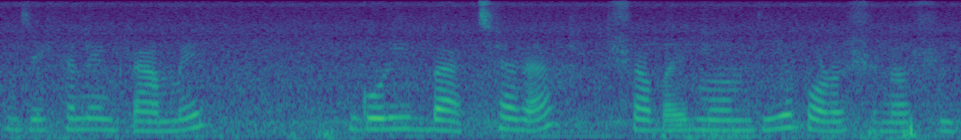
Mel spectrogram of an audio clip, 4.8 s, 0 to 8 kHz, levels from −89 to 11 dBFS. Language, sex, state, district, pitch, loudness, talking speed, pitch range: Bengali, female, West Bengal, Jhargram, 220 Hz, -31 LUFS, 110 wpm, 195-235 Hz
